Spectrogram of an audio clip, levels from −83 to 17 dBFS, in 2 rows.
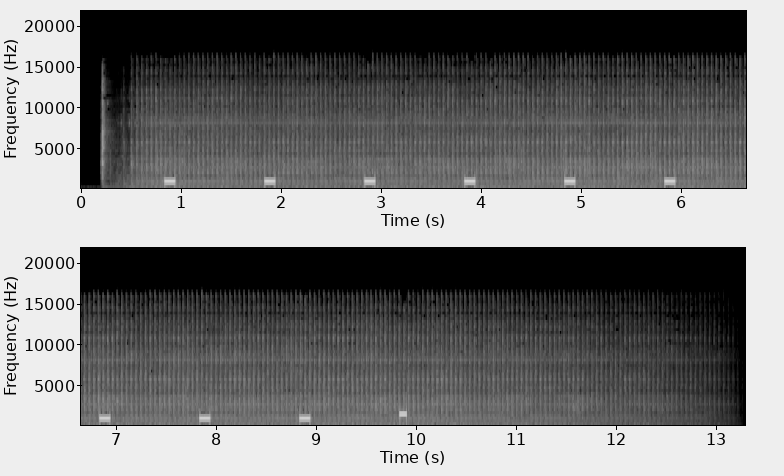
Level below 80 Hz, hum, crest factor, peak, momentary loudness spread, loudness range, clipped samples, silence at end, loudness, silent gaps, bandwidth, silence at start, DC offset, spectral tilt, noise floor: -52 dBFS; 60 Hz at -55 dBFS; 16 dB; 0 dBFS; 18 LU; 5 LU; under 0.1%; 2.9 s; -12 LUFS; none; 17 kHz; 0.2 s; under 0.1%; -0.5 dB/octave; -50 dBFS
